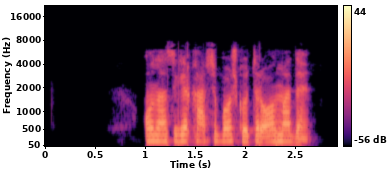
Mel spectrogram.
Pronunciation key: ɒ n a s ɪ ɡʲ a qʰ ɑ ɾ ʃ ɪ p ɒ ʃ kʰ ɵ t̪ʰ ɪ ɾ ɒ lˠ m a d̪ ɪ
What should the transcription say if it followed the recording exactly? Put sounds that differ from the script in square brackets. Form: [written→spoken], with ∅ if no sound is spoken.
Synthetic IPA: ɒ n a s ɪ ɡʲ a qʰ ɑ ɾ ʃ ɪ [p→b] ɒ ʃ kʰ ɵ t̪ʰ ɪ ɾ ɒ lˠ m a d̪ ɪ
